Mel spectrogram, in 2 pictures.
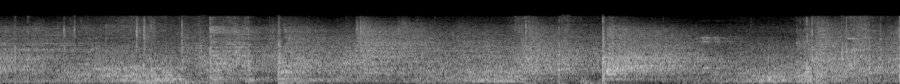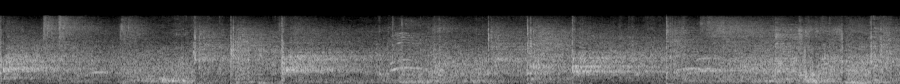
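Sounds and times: skateboard wheels rolling on concrete: 0.0s - 18.0s
skateboard clacks and landing thuds: 5.1s - 6.8s, 7.9s - 12.3s.

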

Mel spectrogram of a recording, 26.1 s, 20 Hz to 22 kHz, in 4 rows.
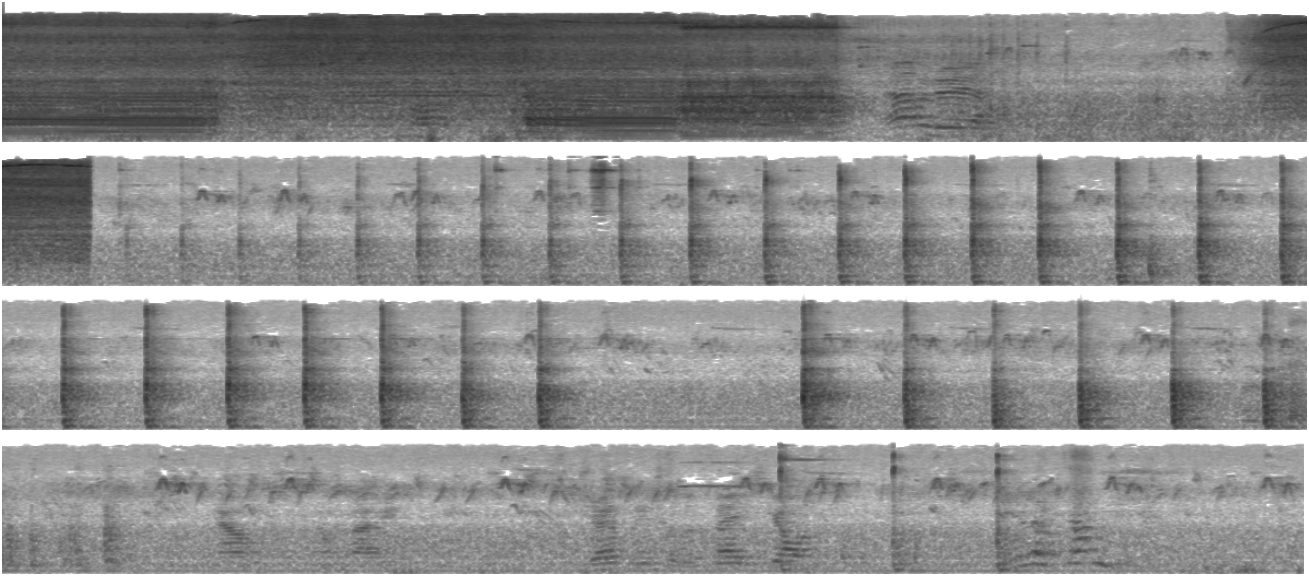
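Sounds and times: hammering on timber: 7.2s - 16.0s, 17.0s - 20.3s, 23.5s - 24.8s.

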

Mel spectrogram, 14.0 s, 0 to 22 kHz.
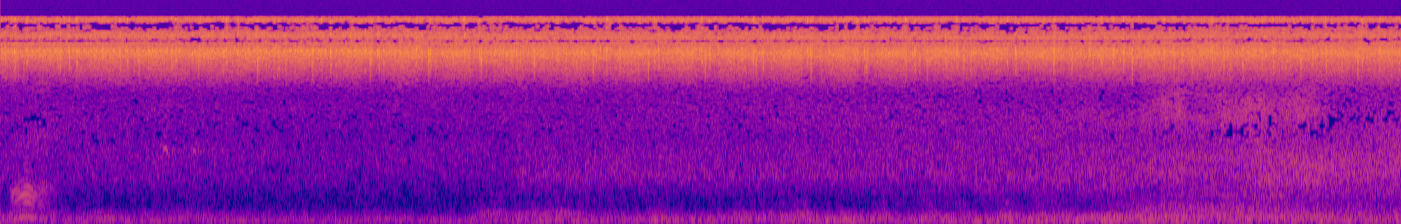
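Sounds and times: high-pitched insect drone: 0.0s - 14.0s.

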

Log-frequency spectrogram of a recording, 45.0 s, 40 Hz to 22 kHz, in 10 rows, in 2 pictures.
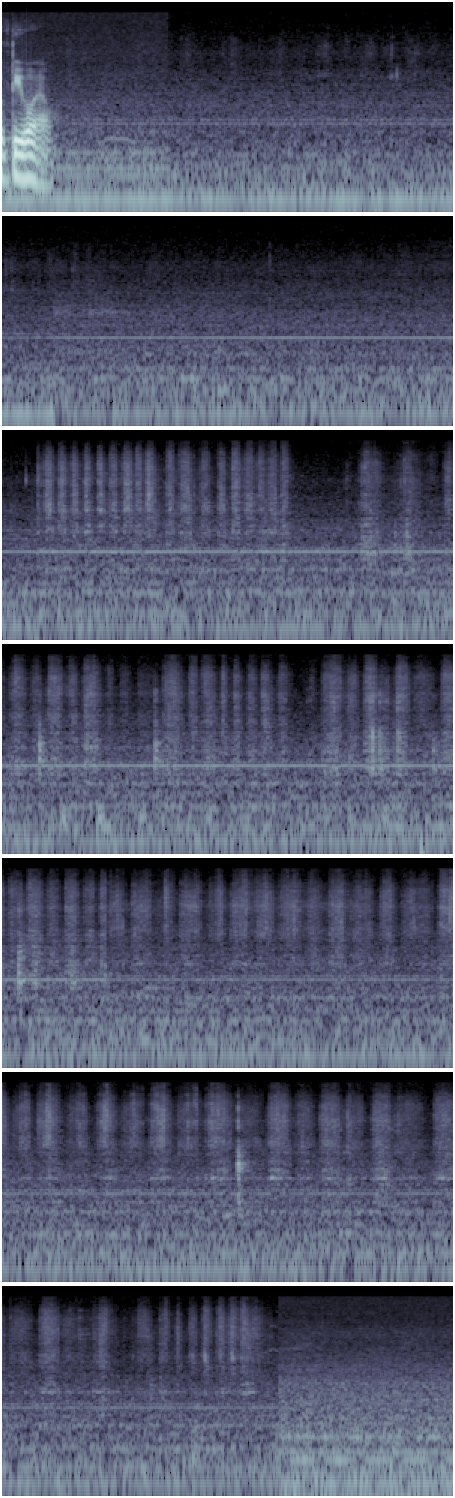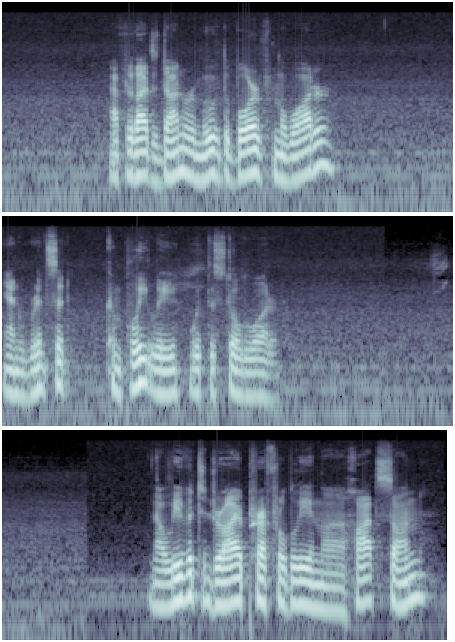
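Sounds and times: steady low hum: 0.0s - 45.0s
toothbrush scrubbing in soapy water: 9.4s - 29.9s.

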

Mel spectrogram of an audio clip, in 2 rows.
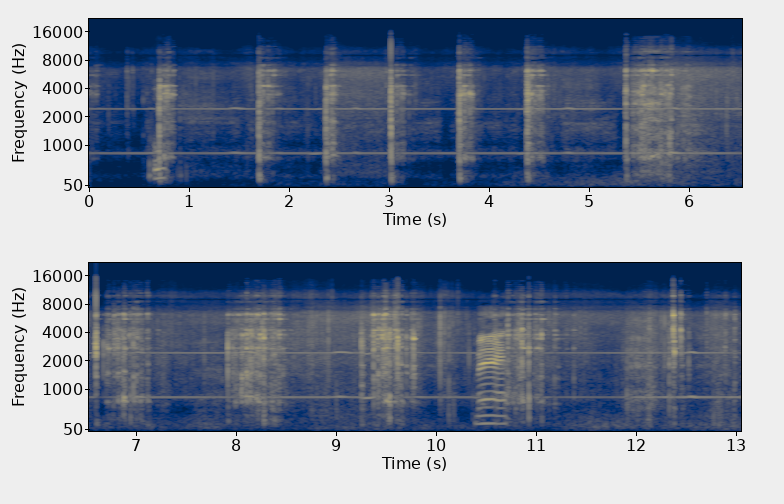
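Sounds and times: pick striking hard ground: 1.6s - 4.7s, 5.3s - 13.0s
loosened dirt scraping: 5.3s - 13.0s.

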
